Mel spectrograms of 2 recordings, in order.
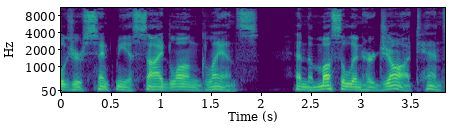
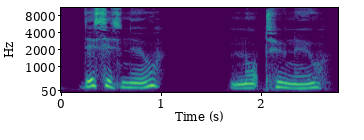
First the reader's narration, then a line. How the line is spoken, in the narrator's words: Kat muttered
